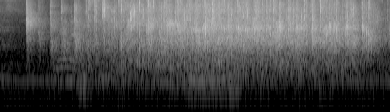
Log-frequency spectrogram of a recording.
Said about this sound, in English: You know what? They clapped the same way.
